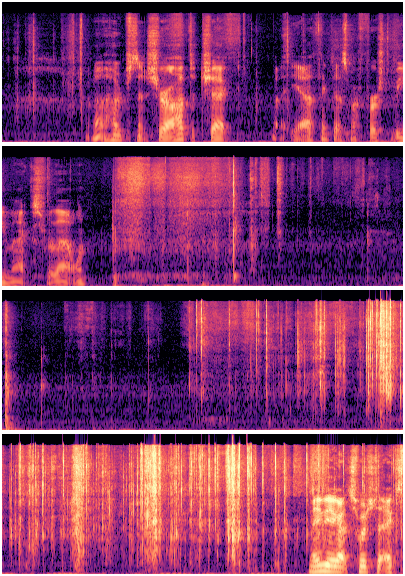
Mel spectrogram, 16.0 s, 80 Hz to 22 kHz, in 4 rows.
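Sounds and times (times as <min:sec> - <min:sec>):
foil wrapper tearing and crinkling: 0:09.9 - 0:16.0.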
